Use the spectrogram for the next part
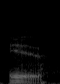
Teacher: It's a high, front, rounded vowel, with the tongue position like E, but with the lip rounding like O.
